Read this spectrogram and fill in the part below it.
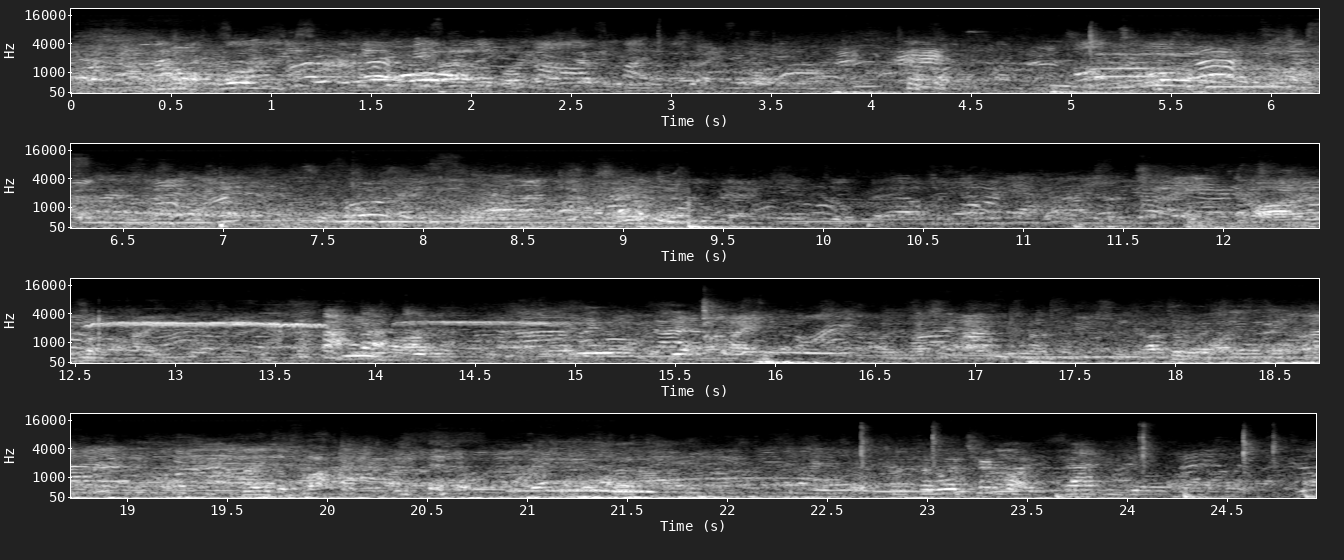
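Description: Spectators close by chatter and call out across the outdoor ground.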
